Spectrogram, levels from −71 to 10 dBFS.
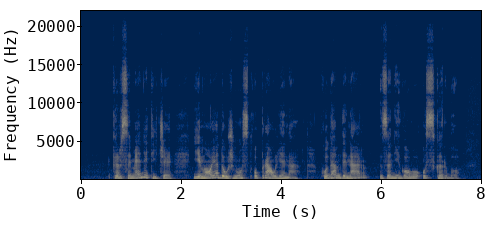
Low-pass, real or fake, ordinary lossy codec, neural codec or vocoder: none; real; none; none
